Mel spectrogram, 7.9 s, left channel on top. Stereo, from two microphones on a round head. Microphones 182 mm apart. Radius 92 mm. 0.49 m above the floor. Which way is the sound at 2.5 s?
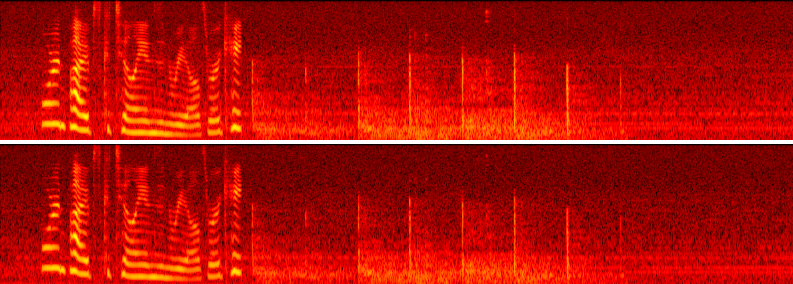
25° left (ahead or behind).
